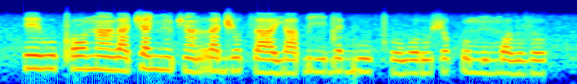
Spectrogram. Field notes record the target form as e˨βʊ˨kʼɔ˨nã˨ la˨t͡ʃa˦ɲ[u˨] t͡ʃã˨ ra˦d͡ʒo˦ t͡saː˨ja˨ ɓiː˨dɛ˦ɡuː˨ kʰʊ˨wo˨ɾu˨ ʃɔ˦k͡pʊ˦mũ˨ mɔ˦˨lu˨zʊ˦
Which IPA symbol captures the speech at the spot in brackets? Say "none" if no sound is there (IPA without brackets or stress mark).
ũ˨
